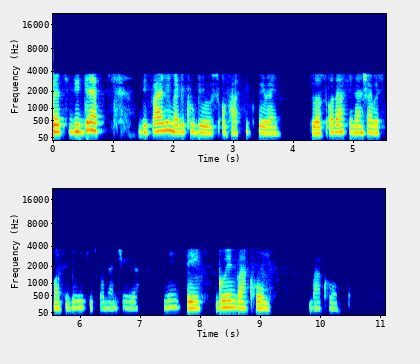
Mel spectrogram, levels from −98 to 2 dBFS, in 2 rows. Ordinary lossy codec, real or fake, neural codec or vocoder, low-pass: none; fake; codec, 16 kHz in and 24 kHz out, 1.1 kbps, FireRedTTS-2 codec; 3.6 kHz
